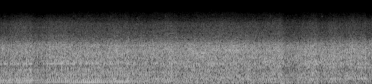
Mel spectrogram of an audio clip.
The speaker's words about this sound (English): Cars going every which way. At the intersection of Nelson and Denman.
